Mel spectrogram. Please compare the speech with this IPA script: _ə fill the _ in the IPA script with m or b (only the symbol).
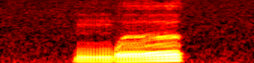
m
